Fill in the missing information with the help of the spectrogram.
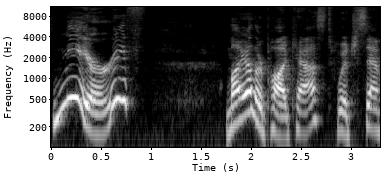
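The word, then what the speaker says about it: NIIRYF: r y f pod which are the letters for not if i beat you first and that's pronounced near reef my other podcast which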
